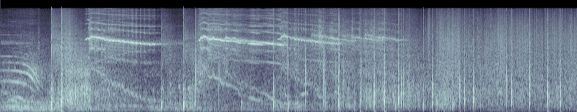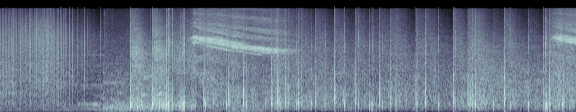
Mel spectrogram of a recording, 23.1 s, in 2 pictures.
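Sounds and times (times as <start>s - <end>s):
firework pops and crackling: 0.9s - 23.0s
firework whistles falling in pitch: 1.5s - 8.2s, 14.5s - 17.6s, 22.4s - 23.0s.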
